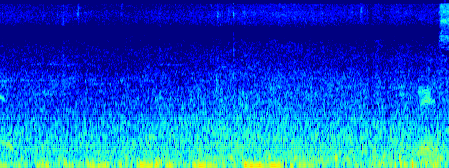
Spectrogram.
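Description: Ocean surf rolls in steadily at Bathsheba beach on Barbados's Atlantic coast, a continuous wash of breaking waves mixed with gusty wind buffeting the microphone, close and fairly loud throughout.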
